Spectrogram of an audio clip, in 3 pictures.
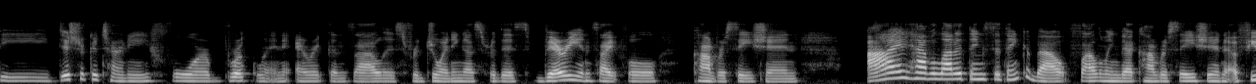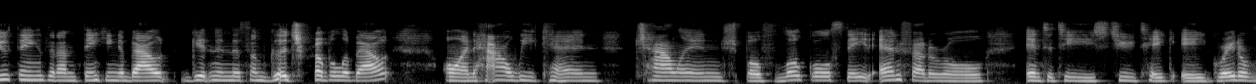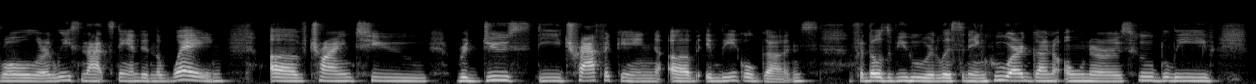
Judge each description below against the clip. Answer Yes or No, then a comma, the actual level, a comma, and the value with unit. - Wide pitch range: No, average, 3.2 semitones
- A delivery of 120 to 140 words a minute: Yes, slow, 135 wpm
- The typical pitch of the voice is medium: Yes, medium, 165 Hz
